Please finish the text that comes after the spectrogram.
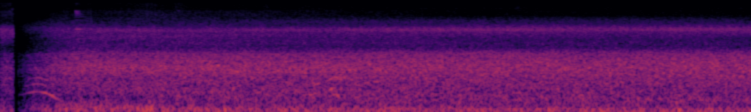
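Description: Mountain stream water rushing along a trail on the Amarnath Yatra route between Pissutop and Sheshnag, a steady, loud, broadband roar that carries unbroken throughout.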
